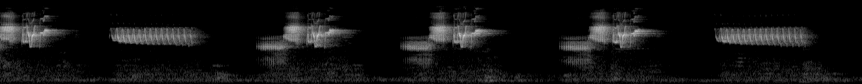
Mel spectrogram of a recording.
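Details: Starling kept by its owner, singing very energetically (super gacor). Harsh chattering bursts alternate with long, even, rasping buzzy notes of about a second, six phrases in all, separated by short silences.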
